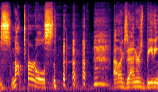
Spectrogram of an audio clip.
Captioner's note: laughs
